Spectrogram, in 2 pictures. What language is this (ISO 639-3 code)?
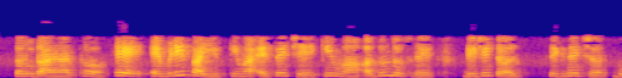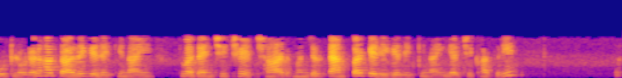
mar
